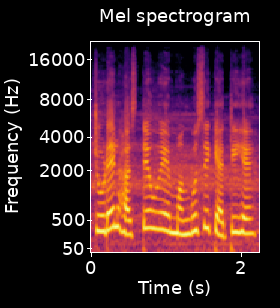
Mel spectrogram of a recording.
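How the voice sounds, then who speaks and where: A woman's voice: sits high, normal speed, darkish tone, a little hiss or hum. A woman narrating a scripted horror story. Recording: background music.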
